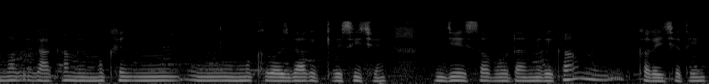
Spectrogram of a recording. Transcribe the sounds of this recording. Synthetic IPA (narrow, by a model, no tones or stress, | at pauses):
məɾiɡakamemukʰ | mukʰjɾod͡ʒɡaɾkɾisit͡ʃʰɛ | d͡ʒesəbɡʱoʈameɾəkakəɾɛt͡ʃʰət̪ʰin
